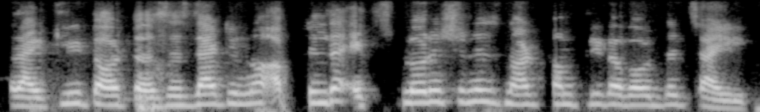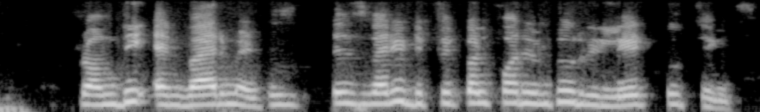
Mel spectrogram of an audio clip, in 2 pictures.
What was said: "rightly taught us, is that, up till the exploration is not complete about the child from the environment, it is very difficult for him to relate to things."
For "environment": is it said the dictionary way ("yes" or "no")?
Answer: no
